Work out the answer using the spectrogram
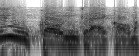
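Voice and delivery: heavy stress on the word uw. Discussing a line of a prayer in Dutch: strong emphasis on uw. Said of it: "Alle nadruk op uw".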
